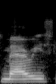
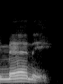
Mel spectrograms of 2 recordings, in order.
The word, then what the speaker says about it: Mary: You can pronounce Mary's name as Manny. You can say Mary, and you can also say Manny. Manny is the Naskapi way to say Mary.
